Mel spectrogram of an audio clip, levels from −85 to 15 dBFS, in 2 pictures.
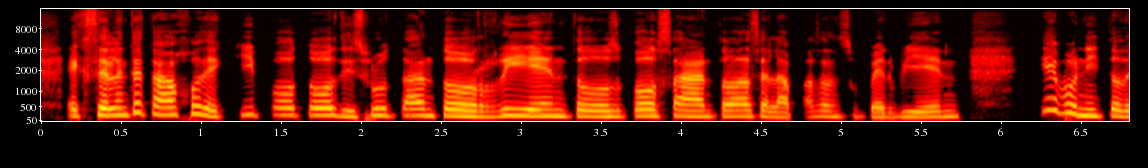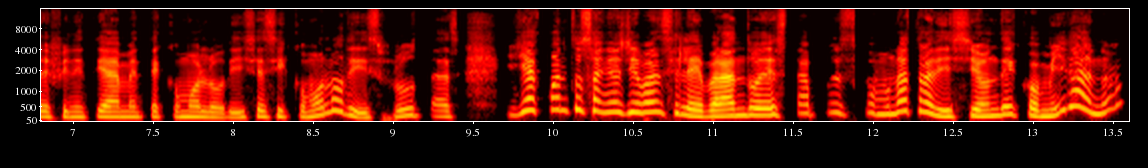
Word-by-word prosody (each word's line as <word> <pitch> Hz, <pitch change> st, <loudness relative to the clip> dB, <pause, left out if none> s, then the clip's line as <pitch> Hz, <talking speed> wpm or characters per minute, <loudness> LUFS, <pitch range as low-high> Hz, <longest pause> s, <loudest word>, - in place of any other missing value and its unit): excelente 225 Hz, +7 st, +2 dB
trabajo 235 Hz, +1 st, +2 dB
de 215 Hz, -, +2 dB
equipo, 225 Hz, +5 st, -7 dB
todos 225 Hz, +1 st, 0 dB
disfrutan, 210 Hz, +3 st, -3 dB
todos 190 Hz, -4 st, +2 dB
ríen, 200 Hz, -2 st, +3 dB
todos 180 Hz, -1 st, -1 dB
gozan, 190 Hz, -1 st, +1 dB
todas 190 Hz, 0 st, 0 dB
se 185 Hz, -, -2 dB
la 155 Hz, -2 st, -2 dB
pasan 175 Hz, +1 st, -9 dB
súper 160 Hz, -3 st, -7 dB
bien. 165 Hz, +2 st, -4 dB, 0.5 s
Qué 380 Hz, +1 st, -2 dB
bonito, 205 Hz, -, -1 dB
definitivamente, 170 Hz, 0 st, -2 dB
cómo 170 Hz, +1 st, -2 dB
lo 155 Hz, -2 st, -2 dB
dices 160 Hz, +3 st, -5 dB
y 185 Hz, -, -2 dB
cómo 175 Hz, +6 st, -3 dB
lo 360 Hz, 0 st, -1 dB
disfrutas. 180 Hz, -, -4 dB, 0.3 s
¿Y 225 Hz, -, -15 dB
ya 380 Hz, +3 st, +4 dB
cuántos 395 Hz, -1 st, -2 dB
años 320 Hz, -3 st, +1 dB
llevan 315 Hz, +1 st, +3 dB
celebrando 210 Hz, -3 st, +5 dB
esta, 230 Hz, +6 st, 0 dB
pues, 300 Hz, -5 st, -11 dB
como 270 Hz, -4 st, -5 dB
una 345 Hz, +7 st, +2 dB
tradición 200 Hz, -, +2 dB
de 250 Hz, +3 st, +1 dB
comida, 210 Hz, -, +1 dB
no? 270 Hz, -, -1 dB
200 Hz, 175 wpm, -24 LUFS, 175-235 Hz, 0.5 s, celebrando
